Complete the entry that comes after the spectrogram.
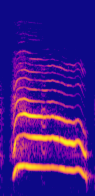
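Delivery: put-on loud, high child's shout; shouted help. Eddie trapped under the bear, shouting. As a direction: yell it for rescue. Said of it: "shouted Eddie".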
